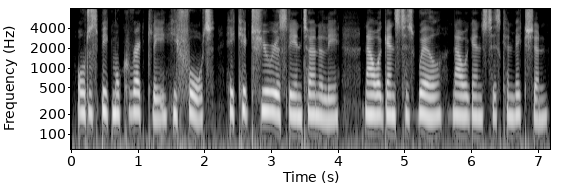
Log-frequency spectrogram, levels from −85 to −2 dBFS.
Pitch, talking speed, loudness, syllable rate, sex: 190 Hz, 160 wpm, -19 LUFS, 4.8 syllables/s, female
